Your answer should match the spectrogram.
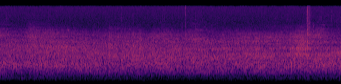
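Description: Steady, even rush of distant vehicle noise.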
